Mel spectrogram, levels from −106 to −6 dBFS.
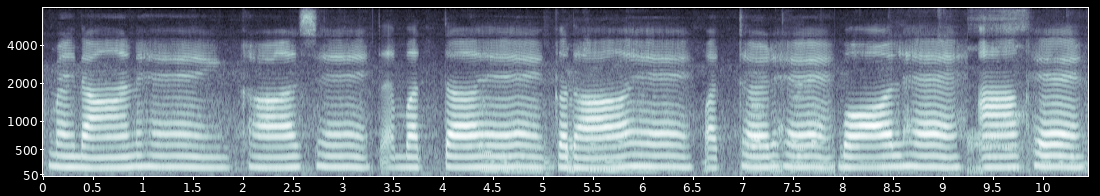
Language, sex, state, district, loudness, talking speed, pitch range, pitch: Hindi, female, Bihar, Supaul, -13 LUFS, 85 wpm, 185-195 Hz, 190 Hz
